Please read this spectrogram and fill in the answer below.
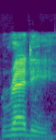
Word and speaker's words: ready: When you add that Y on the word, that is short E, ready.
